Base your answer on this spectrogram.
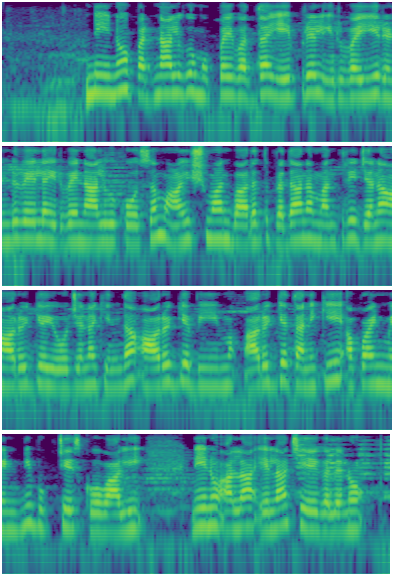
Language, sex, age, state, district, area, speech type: Telugu, female, 30-45, Telangana, Warangal, urban, read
